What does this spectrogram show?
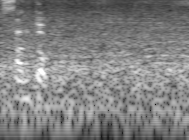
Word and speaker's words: santoku: all of these knives here okay are called santoku santoku means three virtues Santo Santo how do you spell it s a n t o q u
